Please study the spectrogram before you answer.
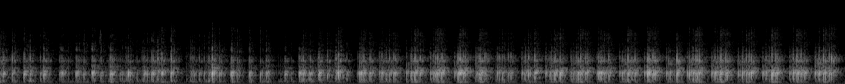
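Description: Long dark nails on both hands rapidly tap and scratch the textured, cloth-covered board cover of a closed maroon hardcover book resting on purple fabric. The result is a fast, dense stream of dry clicks and scratchy rasps, centered in the midrange with almost no low end.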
